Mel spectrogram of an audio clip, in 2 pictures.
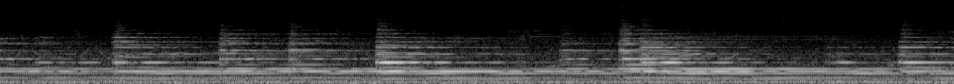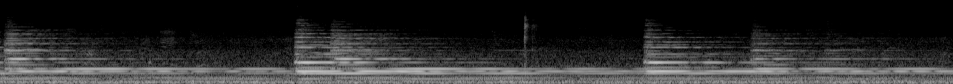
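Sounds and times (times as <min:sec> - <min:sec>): church bells ringing: 0:00.0 - 0:19.0.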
